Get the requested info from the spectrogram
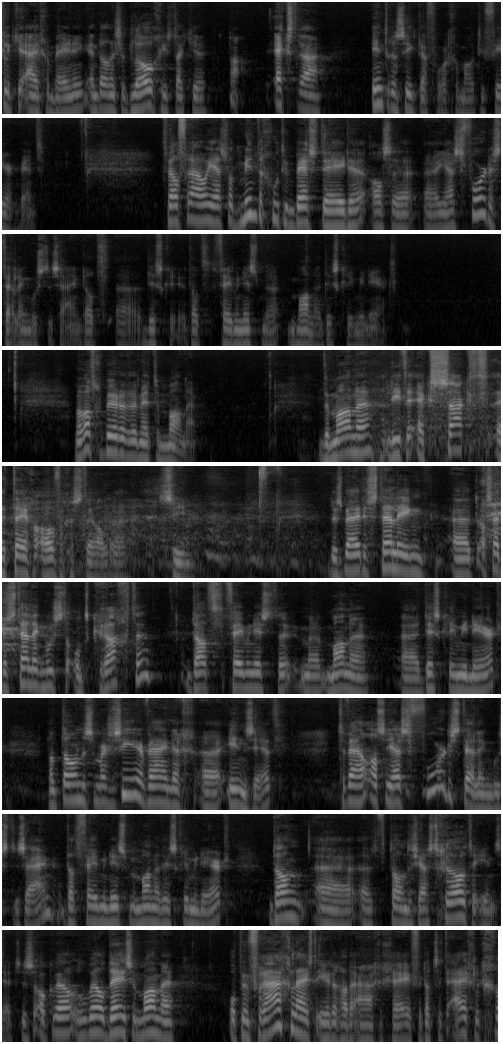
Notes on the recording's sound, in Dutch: op het podium van het Betweter festival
